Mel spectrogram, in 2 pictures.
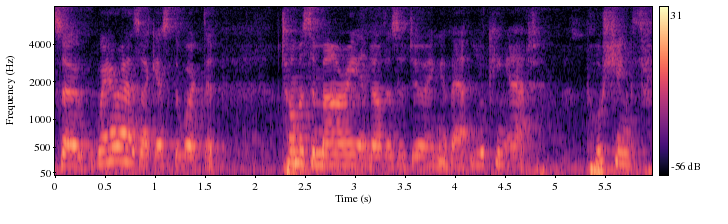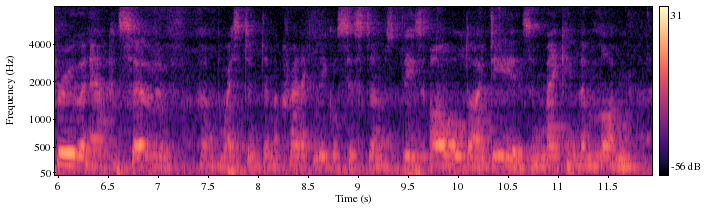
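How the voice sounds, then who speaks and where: A woman speaks with fairly low pitch and ordinary pitch variation, her loudness swinging widely. Noticeable background noise and audible room echo fill the recording. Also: moderate pace. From Australia (desert, outback). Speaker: environmental law advocate. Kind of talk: conference talk. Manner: casual, chatty.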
